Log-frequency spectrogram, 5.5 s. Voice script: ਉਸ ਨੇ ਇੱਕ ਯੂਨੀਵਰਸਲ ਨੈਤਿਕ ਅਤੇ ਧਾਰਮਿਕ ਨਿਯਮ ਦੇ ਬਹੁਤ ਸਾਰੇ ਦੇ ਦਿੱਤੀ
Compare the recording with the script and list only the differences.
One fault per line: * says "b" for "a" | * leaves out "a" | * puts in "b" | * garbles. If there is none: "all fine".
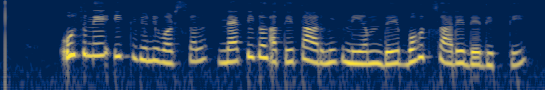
all fine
